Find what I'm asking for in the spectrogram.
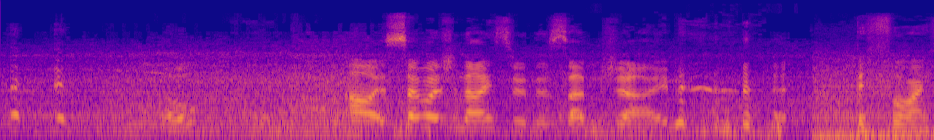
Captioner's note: laughs; laughs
